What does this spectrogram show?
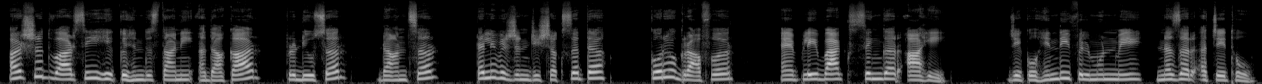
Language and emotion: Sindhi, neutral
